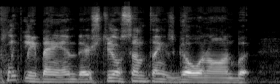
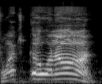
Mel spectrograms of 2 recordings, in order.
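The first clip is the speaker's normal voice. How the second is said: high, loud mock-outraged question; mock exasperation; 11 semitones higher, 5 dB louder, slower than usual. Streamer voicing a viewer upset about the union, mock exasperation. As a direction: cry it out in put-on exasperation.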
